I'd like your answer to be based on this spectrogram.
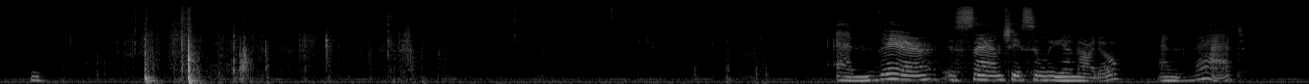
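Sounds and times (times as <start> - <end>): book page turning: 0.7 - 8.4
paper rustling: 0.7 - 8.4
book knock: 1.4 - 2.5.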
